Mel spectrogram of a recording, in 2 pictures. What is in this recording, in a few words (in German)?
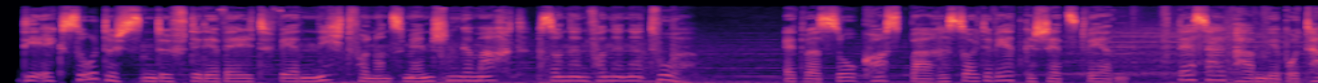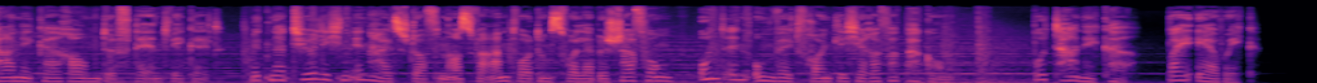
Werbung TV; AIRWICK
